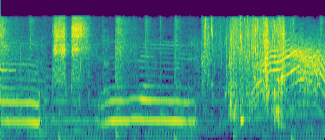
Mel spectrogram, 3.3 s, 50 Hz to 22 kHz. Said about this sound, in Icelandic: Næsta sem við gerum að skella í blandaran 3 mánaða persneskum kettling.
